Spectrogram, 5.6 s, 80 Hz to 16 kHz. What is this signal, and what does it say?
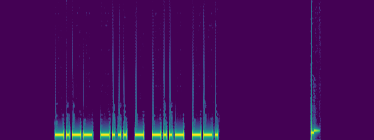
Morse code, heard as a keyed tone, about 28 wpm, 700 Hz. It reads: YBTXG
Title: Code Groups - 5 Letters - 28wpm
